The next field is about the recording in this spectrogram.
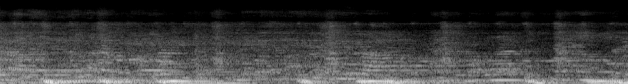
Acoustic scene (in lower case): cafe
